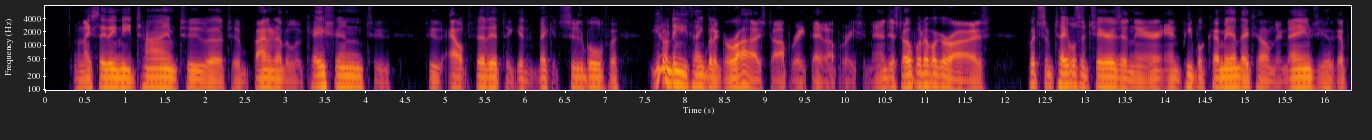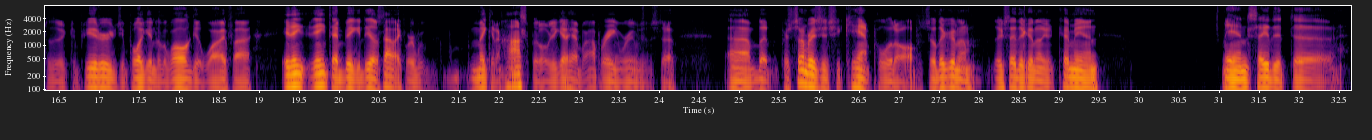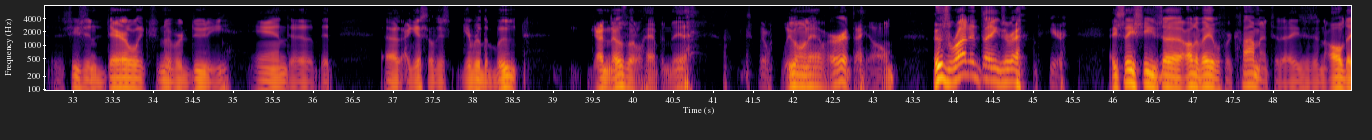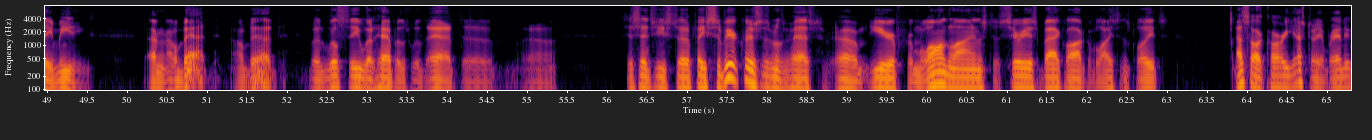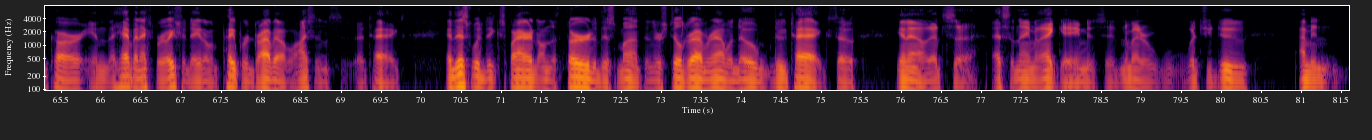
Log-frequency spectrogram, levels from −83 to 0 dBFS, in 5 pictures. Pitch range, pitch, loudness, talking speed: 75-95 Hz, 85 Hz, -28 LUFS, 190 wpm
